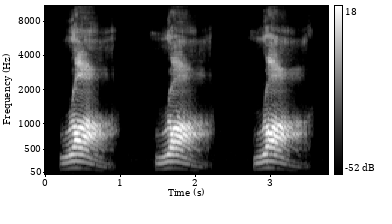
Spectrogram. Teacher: It starts up on top with the R and ends down below with the AW.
